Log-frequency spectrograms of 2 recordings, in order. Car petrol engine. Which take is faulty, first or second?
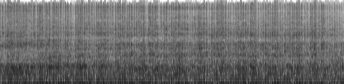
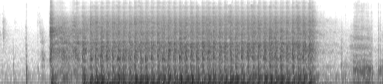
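second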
